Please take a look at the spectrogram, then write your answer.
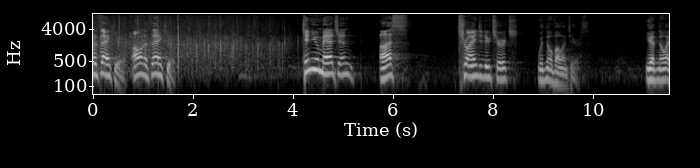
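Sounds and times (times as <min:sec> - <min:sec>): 
speech: 0:00.0 - 0:01.8, 0:04.2 - 0:06.3, 0:07.3 - 0:09.9, 0:11.1 - 0:11.5
audience applause: 0:00.0 - 0:04.2.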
